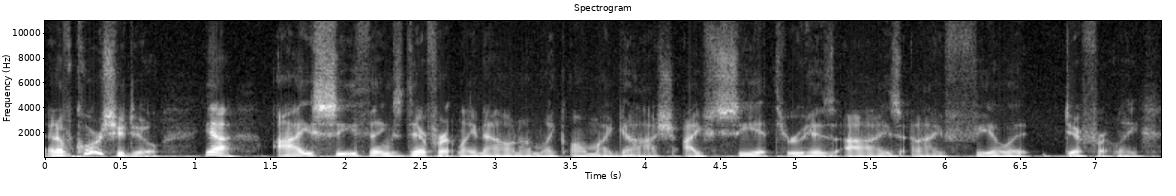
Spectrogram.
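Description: A man's very deep, low voice with an American accent, vocal fry and lively intonation. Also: moderate pace, very clean recording, silent background. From upstate New York (Binghamton). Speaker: school teacher and comedian. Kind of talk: casual chat.

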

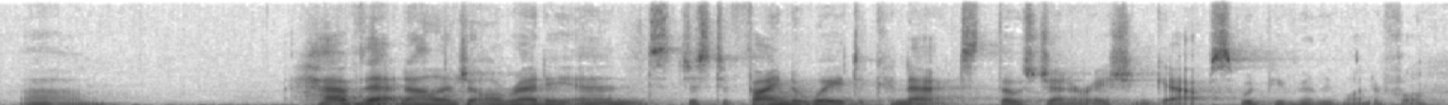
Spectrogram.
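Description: In a room with audible echo, a woman speaks at a moderate pace with a very deep, low pitch and monotone, flat intonation. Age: 50s. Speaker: mixed-media artist. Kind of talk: casual interview. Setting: art gallery.

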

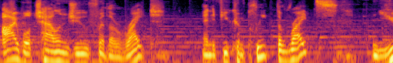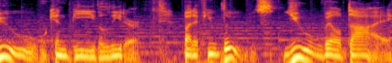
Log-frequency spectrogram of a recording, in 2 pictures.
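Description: A man's booming put-on character voice, fairly low in pitch, at a very slow pace, with clear music in the background. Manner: commanding.

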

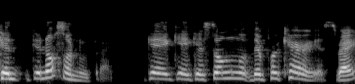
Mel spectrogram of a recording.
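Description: Ordinary pitch variation in a high voice from a woman. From Los Angeles, US, Cuban and Puerto Rican parents. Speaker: folklore professor. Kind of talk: interview. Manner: halting, many repeated words; code-switching into English.

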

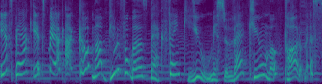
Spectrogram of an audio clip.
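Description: A woman speaks slowly in a put-on character voice with a high pitch and big swings. Faint music plays in the background.

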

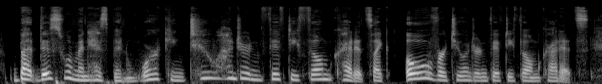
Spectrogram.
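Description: This is a woman with an unremarkable speaking voice, medium pitch and lively intonation, talking at a moderate pace. The recording is very clean, dry and close, with no echo and a silent background. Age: 40s. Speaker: actor and podcast host. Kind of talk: solo podcast monologue. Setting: recording pod.

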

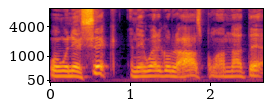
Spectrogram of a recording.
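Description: A man with a New York accent. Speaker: former mobster. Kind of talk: interview conversation.

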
